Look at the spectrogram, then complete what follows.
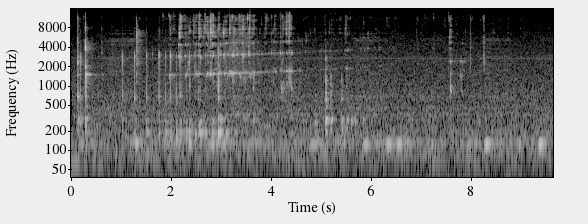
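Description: Mouthwash poured from a plastic bottle into a glass dispenser through its narrow threaded neck: liquid trickling and glugging with small clicks, busiest for the first four seconds or so and then quieter.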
